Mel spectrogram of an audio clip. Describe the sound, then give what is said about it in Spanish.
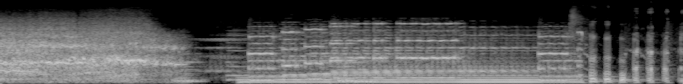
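A loud, rushing tire skid from Calimán's car speeding downhill on a road with failed brakes fills the first two seconds, then cuts to a sustained dramatic musical chord that ends in a series of rapid pulsing stabs. “¿Cómo impedir su muerte a bordo del auto a velocidad vertiginosa?”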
